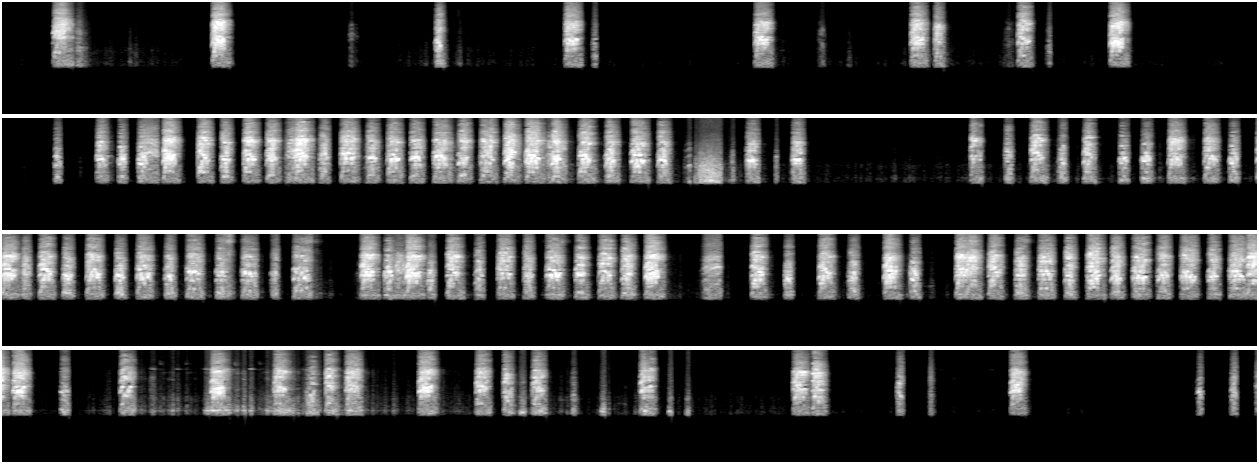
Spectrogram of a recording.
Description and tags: single bird
single, bird, tweet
